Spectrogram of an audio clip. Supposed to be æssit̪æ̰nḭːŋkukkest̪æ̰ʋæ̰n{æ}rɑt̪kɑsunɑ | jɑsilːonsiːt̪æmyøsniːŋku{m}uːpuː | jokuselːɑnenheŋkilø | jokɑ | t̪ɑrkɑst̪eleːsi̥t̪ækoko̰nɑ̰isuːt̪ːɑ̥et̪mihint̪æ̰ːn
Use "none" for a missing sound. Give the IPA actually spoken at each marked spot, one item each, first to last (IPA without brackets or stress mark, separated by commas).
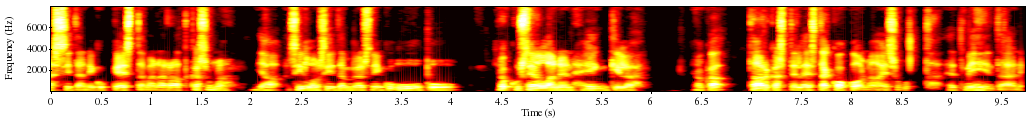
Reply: æ, none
